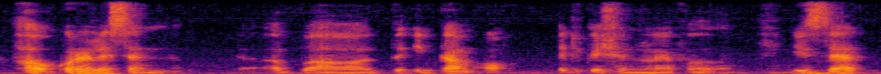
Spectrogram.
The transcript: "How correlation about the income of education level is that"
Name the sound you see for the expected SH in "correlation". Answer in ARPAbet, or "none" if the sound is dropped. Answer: S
